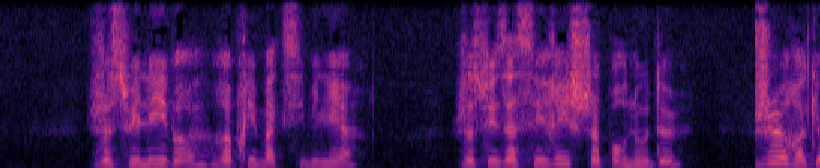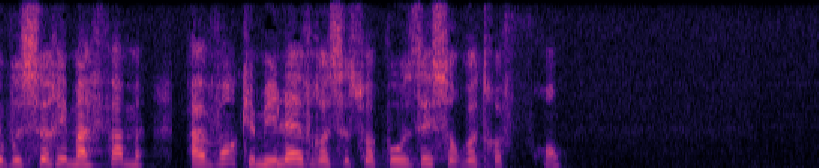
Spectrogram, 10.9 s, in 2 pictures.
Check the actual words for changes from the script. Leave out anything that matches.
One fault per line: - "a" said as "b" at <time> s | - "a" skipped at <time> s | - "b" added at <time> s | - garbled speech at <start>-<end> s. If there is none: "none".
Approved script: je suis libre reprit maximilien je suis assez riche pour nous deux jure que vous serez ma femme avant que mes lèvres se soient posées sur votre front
none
